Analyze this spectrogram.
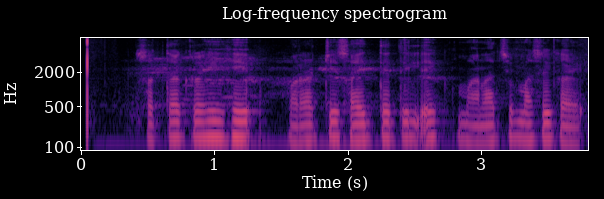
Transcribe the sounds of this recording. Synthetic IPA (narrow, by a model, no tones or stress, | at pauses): sət̪jaɡɾəɦiːɦeməɾat͡ɕiːsaɦit̪jat̪iːlʔekmanat͡ɕiːmasiːkaɦe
